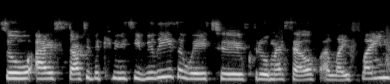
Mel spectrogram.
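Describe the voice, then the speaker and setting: With a Scottish accent, the speaker moves at a fairly quick pace with ordinary pitch variation, recorded dry and close with no echo. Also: woman. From Scotland. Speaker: community founder. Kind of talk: panel discussion.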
